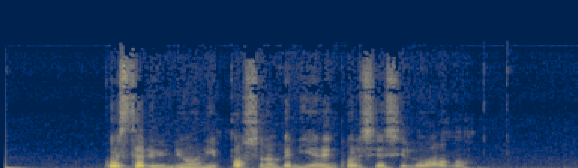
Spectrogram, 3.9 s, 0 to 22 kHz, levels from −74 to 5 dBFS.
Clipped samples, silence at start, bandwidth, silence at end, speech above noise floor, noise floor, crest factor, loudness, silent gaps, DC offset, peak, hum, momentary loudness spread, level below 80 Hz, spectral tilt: under 0.1%; 0.05 s; 16.5 kHz; 0.1 s; 31 dB; -49 dBFS; 20 dB; -19 LUFS; none; under 0.1%; 0 dBFS; none; 9 LU; -44 dBFS; -4.5 dB/octave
